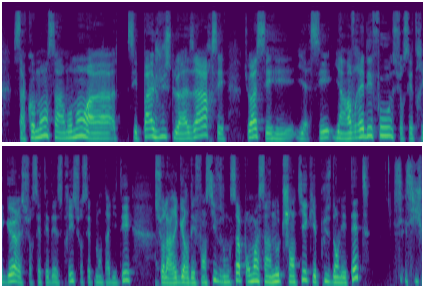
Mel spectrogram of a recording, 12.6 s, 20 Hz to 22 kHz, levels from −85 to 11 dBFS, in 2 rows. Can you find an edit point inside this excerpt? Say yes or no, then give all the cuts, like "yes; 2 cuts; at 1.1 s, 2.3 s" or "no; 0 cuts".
yes; 2 cuts; at 1.8 s, 8.6 s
